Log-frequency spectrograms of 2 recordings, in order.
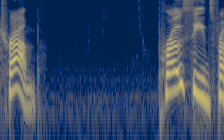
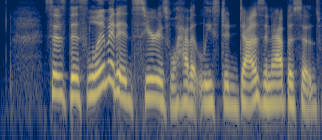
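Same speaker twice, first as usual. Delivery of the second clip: usual speaking voice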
